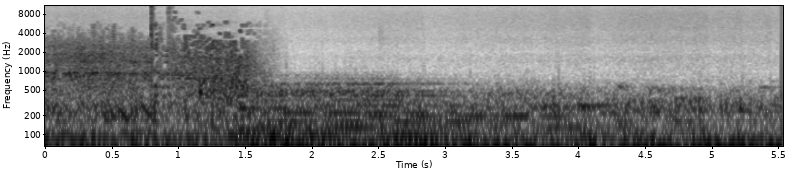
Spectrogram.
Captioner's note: voices fade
